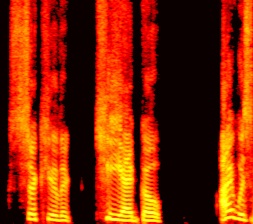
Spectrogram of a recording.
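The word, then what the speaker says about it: Circular Quay: every time you say every time you say circular key I go I was mispronouncing it I was constantly calling it circular qu the whole time so I'm like that's how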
